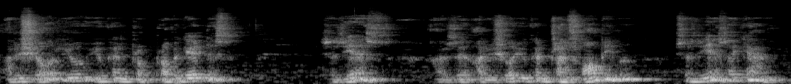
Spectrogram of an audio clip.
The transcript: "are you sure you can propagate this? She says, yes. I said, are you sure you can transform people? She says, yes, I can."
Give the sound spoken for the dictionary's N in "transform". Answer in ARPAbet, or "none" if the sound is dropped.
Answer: N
